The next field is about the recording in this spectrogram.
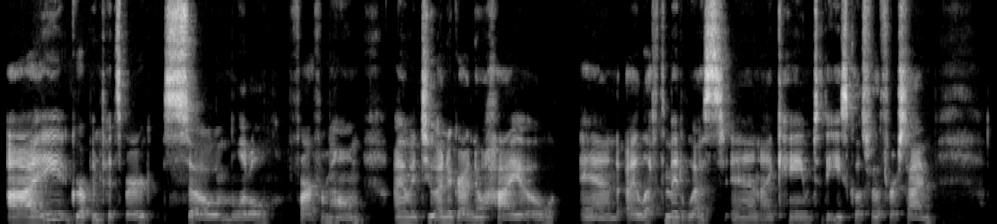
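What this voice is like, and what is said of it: Raspy voice. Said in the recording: “I'm kind of recovering from a cold, so my voice is a little raspy.”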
